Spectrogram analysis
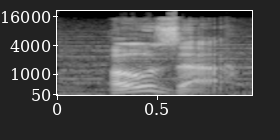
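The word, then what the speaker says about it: Xhosa: Hosa. Interesting. I don't think I've ever heard of an X being used for a K for a K sound. Usually it's a sh or X sound.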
